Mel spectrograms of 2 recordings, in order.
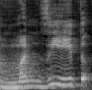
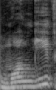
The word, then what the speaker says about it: मोंगीत: Next question, in which state is द मंजीत festival celebrated? भाई मोंगीत festival, मोंगीत देखिए सही pronunciation, मोंगीत उत्सव किस राज्य में मनाया जाता है?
